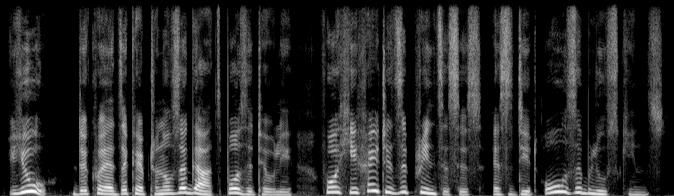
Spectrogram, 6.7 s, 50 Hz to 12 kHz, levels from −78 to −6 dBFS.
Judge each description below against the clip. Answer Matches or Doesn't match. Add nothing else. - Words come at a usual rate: Matches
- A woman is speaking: Matches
